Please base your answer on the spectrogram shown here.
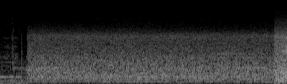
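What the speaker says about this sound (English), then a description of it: "I've never been this close to that like big of a waterfall before" Steady, dense roar of a large waterfall near Whistler, heard up close as continuous broadband rushing water that stays loud throughout, with a brief quieter moment at the very start.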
